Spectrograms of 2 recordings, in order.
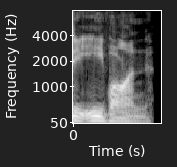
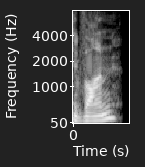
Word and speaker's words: Ivan: But, being Slavic, it's pronounced Ivan.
